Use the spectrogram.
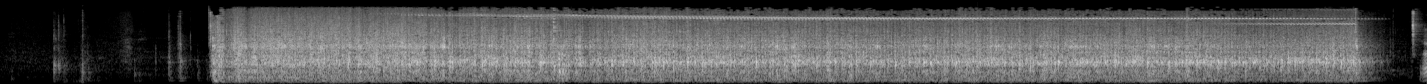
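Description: Food processor chopping two eggs for homemade spinach pasta, starting abruptly and running as a loud, steady, high whirring buzz for about eleven seconds before cutting off.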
